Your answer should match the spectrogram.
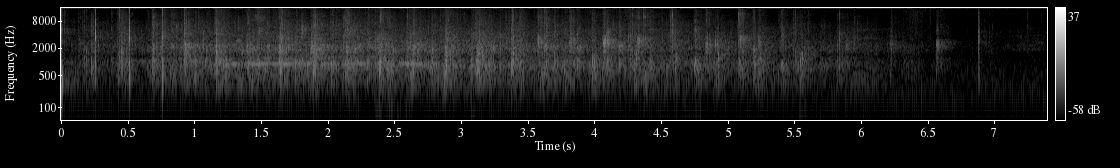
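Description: An audience at a Hamline University commencement applauds to welcome the senior speaker, a dense sustained clapping that swells and then gradually thins out toward the end.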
